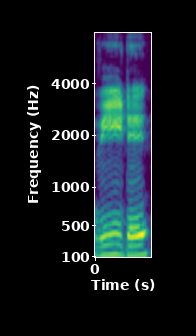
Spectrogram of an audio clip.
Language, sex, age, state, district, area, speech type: Tamil, male, 45-60, Tamil Nadu, Viluppuram, rural, read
